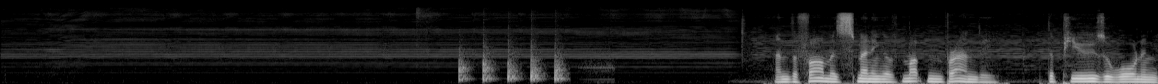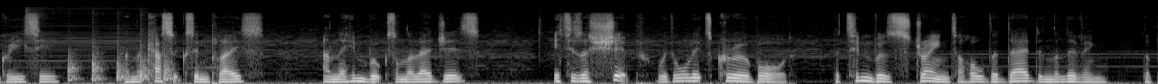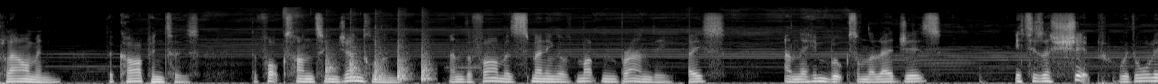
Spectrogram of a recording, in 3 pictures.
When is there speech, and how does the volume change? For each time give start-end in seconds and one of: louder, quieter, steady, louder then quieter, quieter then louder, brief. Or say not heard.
7.8-34.7 steady.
